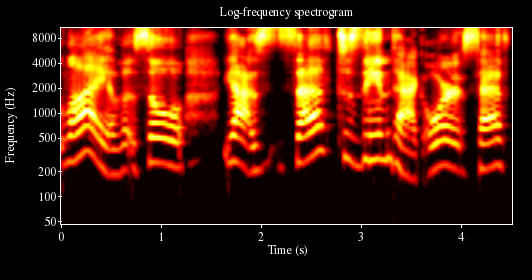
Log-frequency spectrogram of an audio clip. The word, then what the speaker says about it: Tzeentach: so yes Seth to Zantac or Seth zintak I want to treat the TZ like a TS like in Sal or something but I don't know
